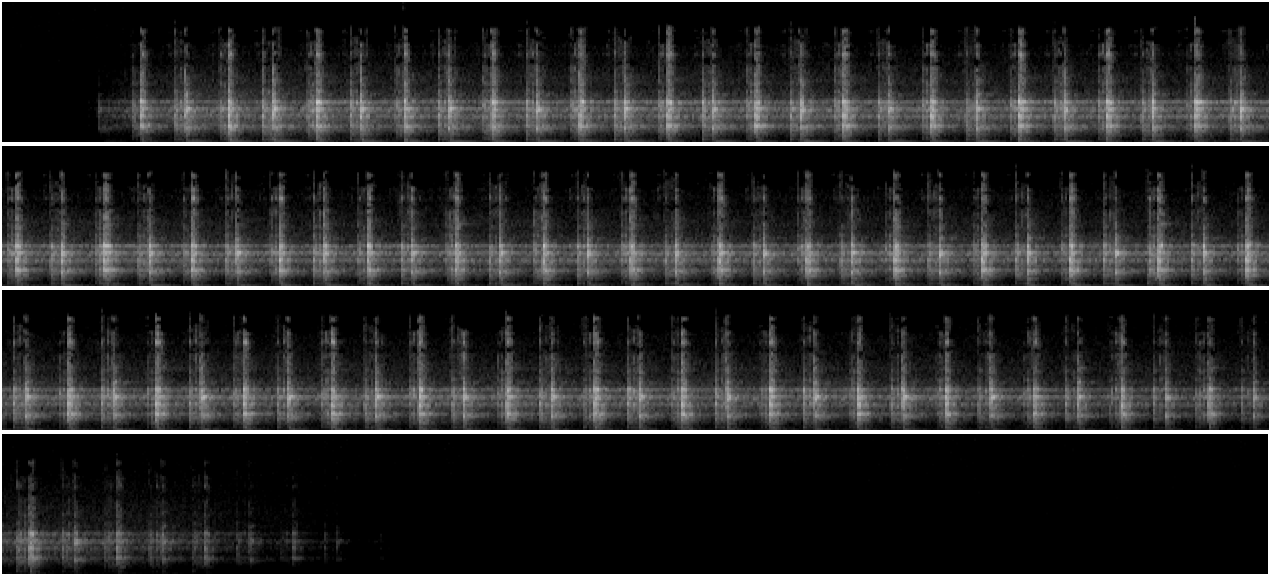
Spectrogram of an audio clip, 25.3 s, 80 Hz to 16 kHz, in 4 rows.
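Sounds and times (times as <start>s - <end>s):
clock ticking: 0.6s - 20.6s.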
